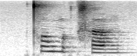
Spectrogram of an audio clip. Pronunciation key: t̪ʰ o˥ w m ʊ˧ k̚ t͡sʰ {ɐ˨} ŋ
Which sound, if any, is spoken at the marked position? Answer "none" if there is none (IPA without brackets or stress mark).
ɐ˨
